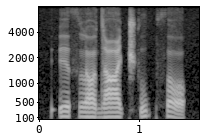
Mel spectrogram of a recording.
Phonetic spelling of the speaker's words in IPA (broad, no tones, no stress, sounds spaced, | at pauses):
ʔ ɪː θ l ɒ d ɑː t͡ʃʼ u p θ ɔ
